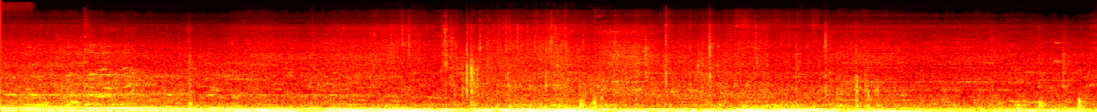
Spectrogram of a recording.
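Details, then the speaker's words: Car braking on the road after a fix for squealing rear brakes with new pads: only road rumble and tyre noise as it slows, with no squeal or scraping. Normal braking, no squeal. "Puede apreciar, ya no se genera ningún sonido, ya no se genera ningún ruido."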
